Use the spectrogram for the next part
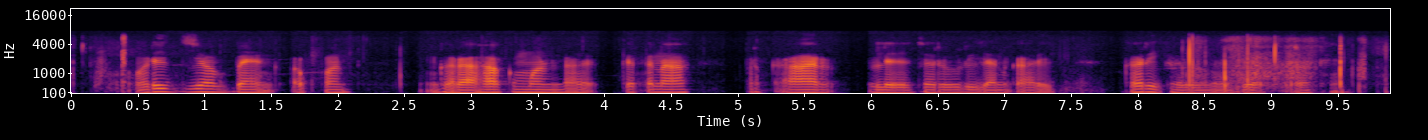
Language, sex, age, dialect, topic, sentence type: Chhattisgarhi, male, 18-24, Northern/Bhandar, banking, statement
